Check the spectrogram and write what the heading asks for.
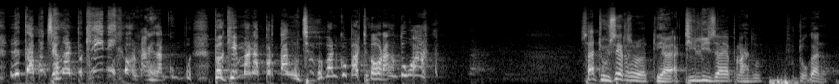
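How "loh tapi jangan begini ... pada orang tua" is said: high, fretful headmaster voice; worried headmaster. Retold or imitated. Headmaster fretting to the preacher about the parents, high and anxious.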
